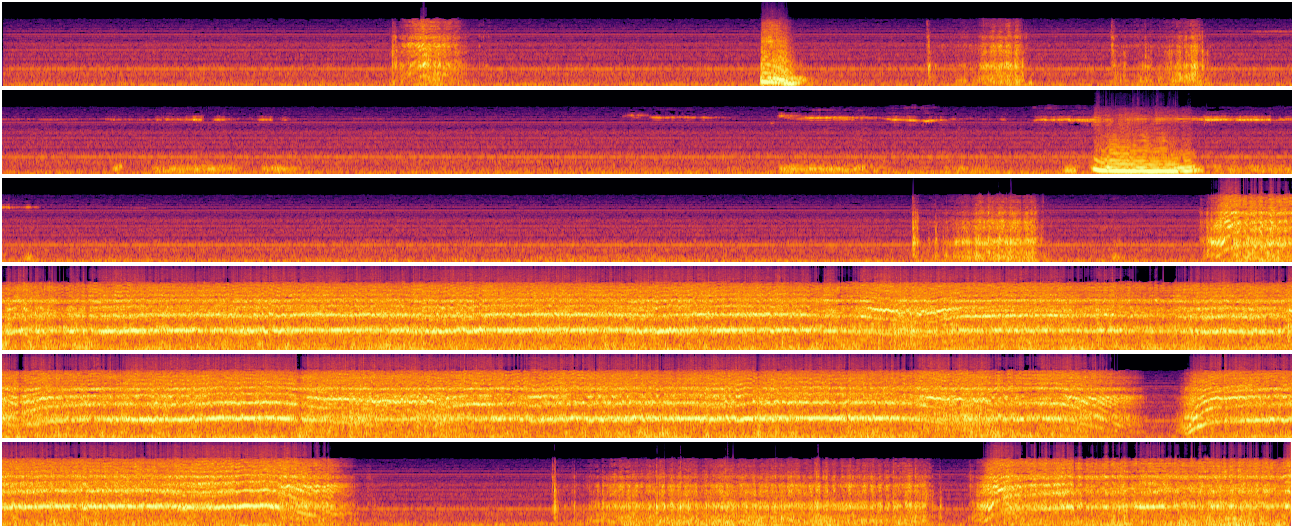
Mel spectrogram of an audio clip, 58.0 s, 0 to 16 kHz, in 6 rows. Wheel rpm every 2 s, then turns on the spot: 0, 0, 0, 10, 10, 0, 0, 0, 0, 0, 0, 0, 0, 10, 120, 220, 220, 220, 220, 200, 210, 220, 220, 130, 210, 90, 20, 50, 200.
8-10 26-28 52-54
